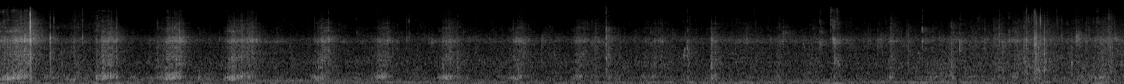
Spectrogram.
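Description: Close-up chewing of crunchy hand-cooked potato crisps: a crunch roughly every two-thirds of a second, growing softer after about five seconds as the mouthful breaks down.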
